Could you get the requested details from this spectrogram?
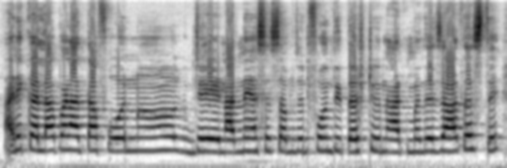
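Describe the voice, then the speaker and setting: A high-pitched woman narrates a TV serial review as a voice-over. She retells the episode in a chatty way and turns to her viewers now and then. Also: flat delivery, moderate pace. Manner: chatty, addresses viewers directly.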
